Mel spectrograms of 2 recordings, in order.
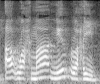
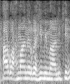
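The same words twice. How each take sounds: First: Slow "الرحمن الرحیم", closing on a still M; stop at verse end. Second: "الرحمن الرحیم مالک" joined without a stop, "rahimi-maliki"; run together. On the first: Teacher telling students to pause, slow with a full stop. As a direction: draw out "الرحیم" and halt, final vowel dropped. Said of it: "رکتے جائیں". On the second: Teacher showing students what not to do, running verses on. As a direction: link "الرحیم" straight into "Malik" by its final vowel. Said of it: "نہیں، الرحمن الرحیم". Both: Shown as a demonstration.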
